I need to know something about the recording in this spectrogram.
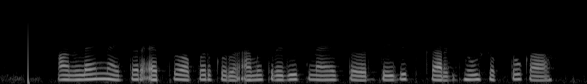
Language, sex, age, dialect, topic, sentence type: Marathi, female, 18-24, Southern Konkan, banking, question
